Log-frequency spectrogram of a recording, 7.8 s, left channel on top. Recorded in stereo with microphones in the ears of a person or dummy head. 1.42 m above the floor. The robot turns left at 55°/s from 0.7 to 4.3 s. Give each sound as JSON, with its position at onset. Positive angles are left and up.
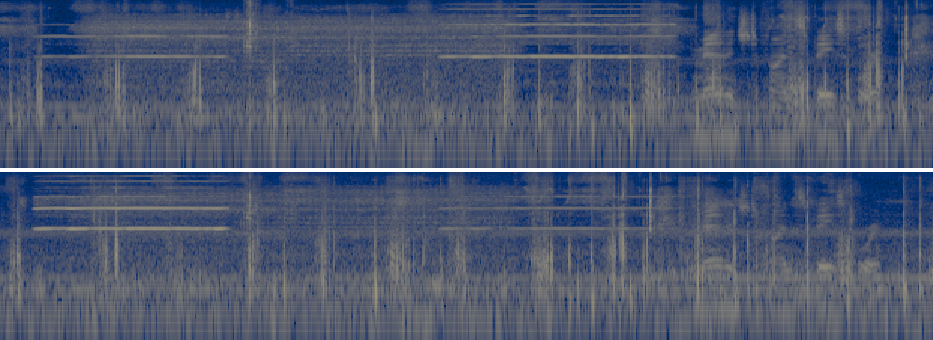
{"t": 0.3, "sound": "a violin", "azimuth_deg": -65}
{"t": 2.0, "sound": "keys jangling", "side_deg": 30}
{"t": 3.6, "sound": "a violin", "azimuth_deg": 100}
{"t": 5.8, "sound": "a man speaking", "side_deg": 30}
